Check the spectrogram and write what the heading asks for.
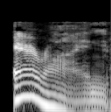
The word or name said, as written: errhine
